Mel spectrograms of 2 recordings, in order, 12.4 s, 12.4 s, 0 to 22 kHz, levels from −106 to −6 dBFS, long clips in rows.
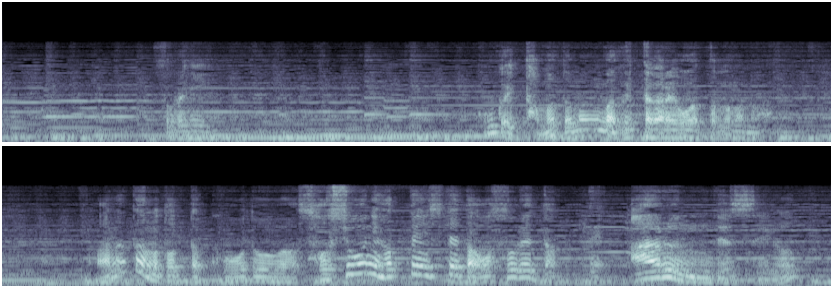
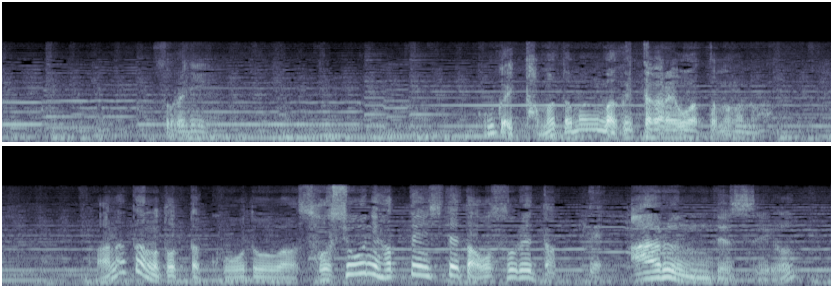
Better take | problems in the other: second | room echo; dies away in 0.7 s

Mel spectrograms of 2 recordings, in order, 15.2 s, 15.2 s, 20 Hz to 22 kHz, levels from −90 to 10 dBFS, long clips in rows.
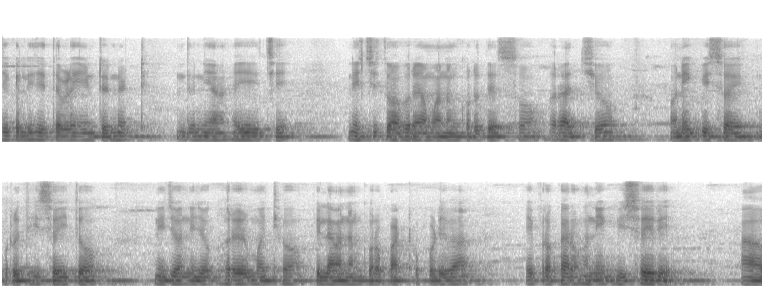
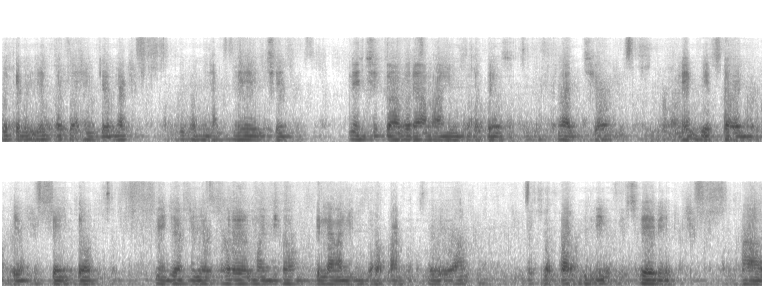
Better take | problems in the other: first | noise reduction (neural separator model SepFormer DNS4)

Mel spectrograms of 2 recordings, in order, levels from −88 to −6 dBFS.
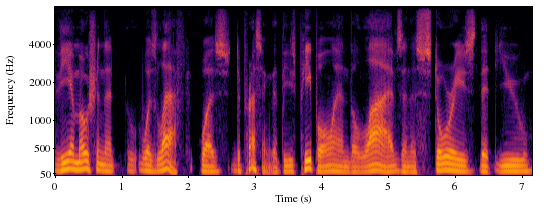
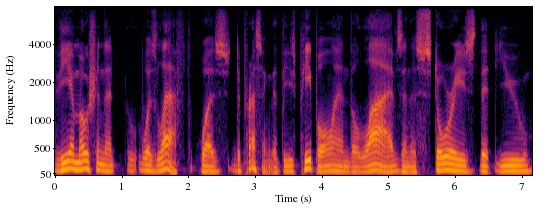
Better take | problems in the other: second | noise reduction (neural mask model Resemble Enhance denoiser)

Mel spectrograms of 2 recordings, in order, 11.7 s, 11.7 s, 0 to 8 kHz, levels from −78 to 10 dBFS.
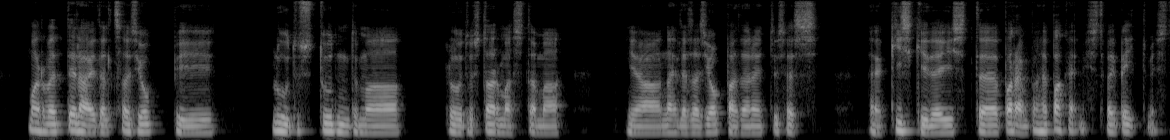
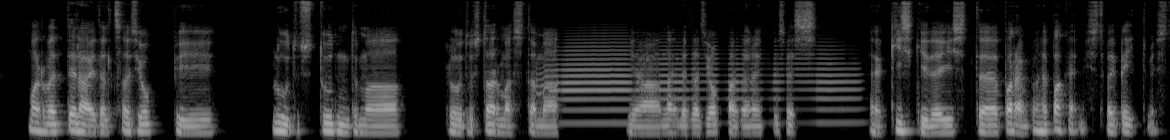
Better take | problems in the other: first | noise reduction (neural mask model RNNoise)

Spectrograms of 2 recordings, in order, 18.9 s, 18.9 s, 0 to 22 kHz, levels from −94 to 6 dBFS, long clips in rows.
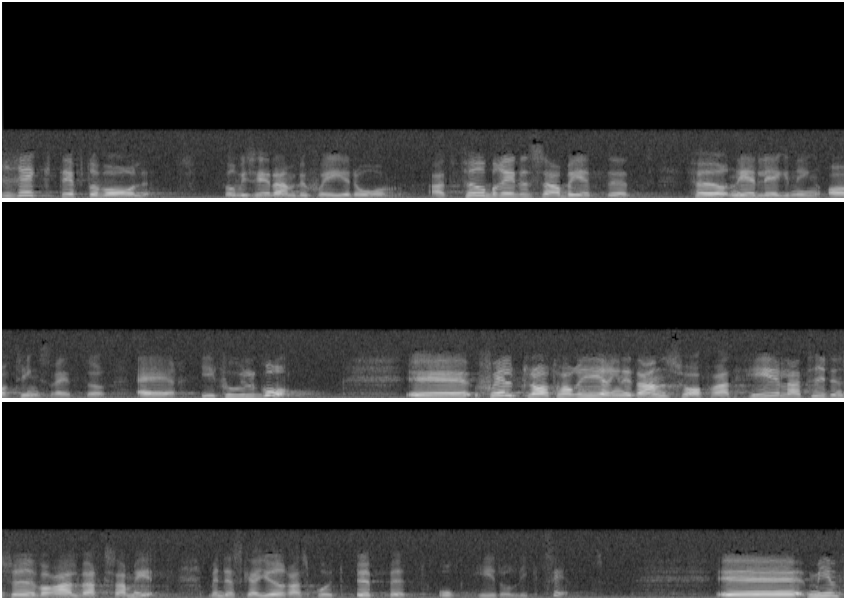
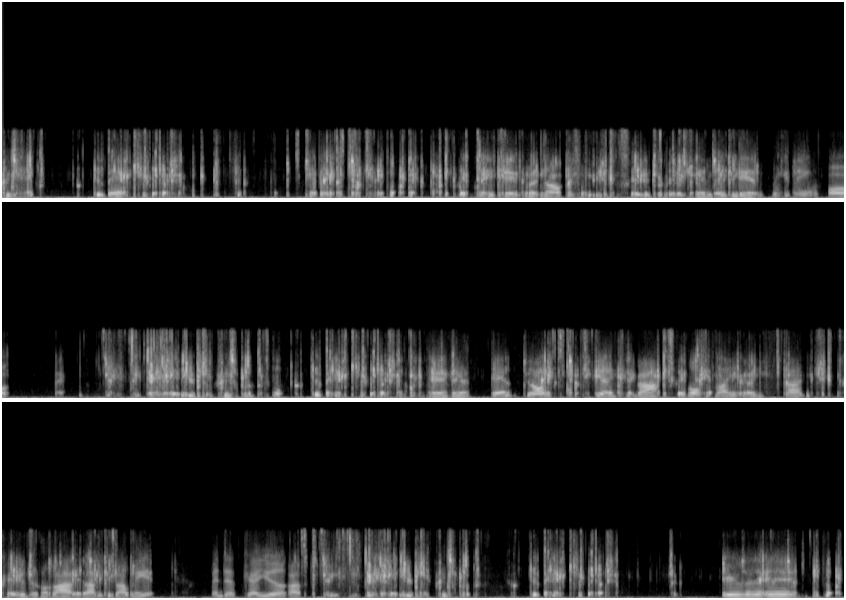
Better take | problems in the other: first | noise reduction (neural diffusion model UNIVERSE++)

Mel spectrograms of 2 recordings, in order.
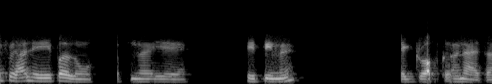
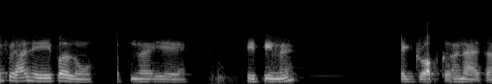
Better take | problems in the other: first | noise reduction (neural separator model SepFormer DNS4)

